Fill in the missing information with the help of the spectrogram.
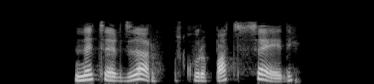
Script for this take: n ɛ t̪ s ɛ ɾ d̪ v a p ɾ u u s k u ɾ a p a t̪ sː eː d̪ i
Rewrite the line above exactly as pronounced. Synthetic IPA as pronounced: n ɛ t̪ s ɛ ɾ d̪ z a ɾ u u s k u ɾ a p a t̪ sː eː d̪ i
